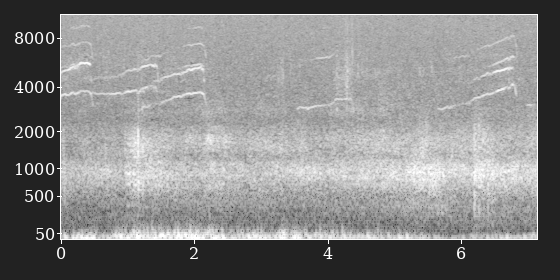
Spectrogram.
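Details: Bald eagles at a nest in Redding, 25 April 2021, 07:00: thin, high, whistled calls with harmonics rise and break off in short series, over a heavy low rumble of wind or traffic.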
